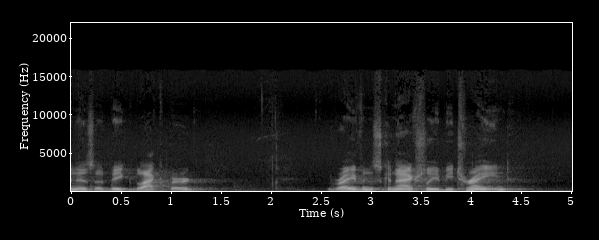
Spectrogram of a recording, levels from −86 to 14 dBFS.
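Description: From start to finish a DECT cordless phone buzz sits under the sound: a thin, steady, rasping tone pitched at 100 Hz, roughly 35 dB below the main signal. A nearby DECT handset or base transmits a brief radio burst every 10 ms, and the audio circuitry rectifies those bursts into audible pulses. On a spectrogram it shows as a comb of evenly spaced horizontal lines at 100 Hz and its harmonics. The waveform carries a faint pulse train repeating every 10 ms.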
